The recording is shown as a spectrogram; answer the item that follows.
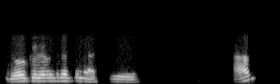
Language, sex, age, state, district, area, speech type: Sanskrit, male, 18-30, Maharashtra, Kolhapur, rural, conversation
